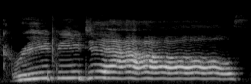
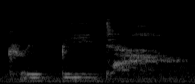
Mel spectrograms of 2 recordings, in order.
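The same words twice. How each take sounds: First: Drawn-out, swelling ghostly call; spooky wail. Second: Very slow, spooky whisper; creepy whisper. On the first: Seller spooks viewers with doll leggings, drawn-out wail. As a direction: stretch it out like a haunted-house ghost. Spooky show-off after a boo. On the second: Seller shows off doll leggings, creepy whisper. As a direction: whisper it like a ghost story, drawn right out. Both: Pretend.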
